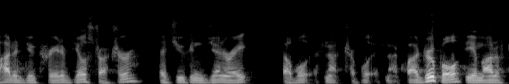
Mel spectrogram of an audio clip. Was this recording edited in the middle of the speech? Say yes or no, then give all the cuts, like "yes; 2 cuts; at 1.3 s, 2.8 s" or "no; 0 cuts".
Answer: no; 0 cuts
